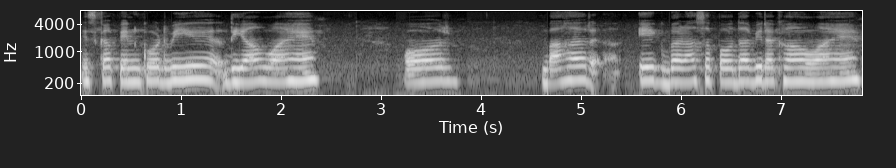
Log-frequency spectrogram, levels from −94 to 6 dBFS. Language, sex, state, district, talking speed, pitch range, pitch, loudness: Hindi, female, Delhi, New Delhi, 130 wpm, 215-230 Hz, 225 Hz, -12 LUFS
